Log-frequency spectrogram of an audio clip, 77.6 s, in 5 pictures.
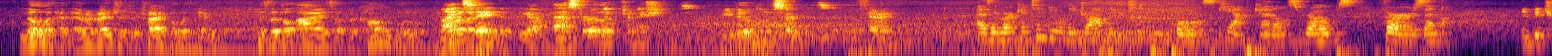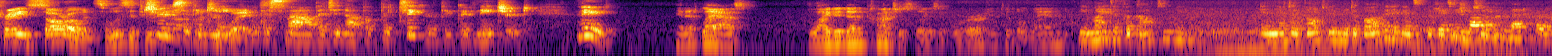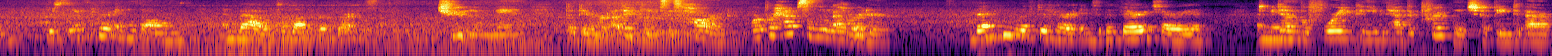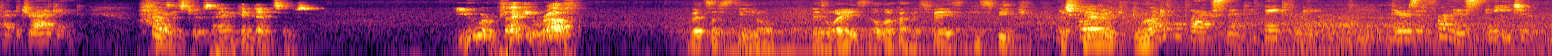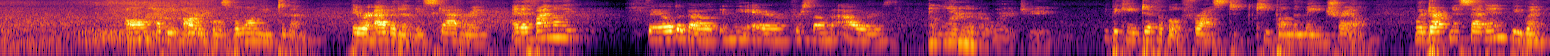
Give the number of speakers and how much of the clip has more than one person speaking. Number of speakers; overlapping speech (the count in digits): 8, about 8%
